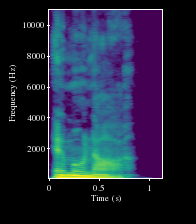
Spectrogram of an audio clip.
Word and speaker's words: emunah: Biblical faith, the word is emunah, E-M-U-N-A-H. You can spell it that way, transliteration, emunah.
